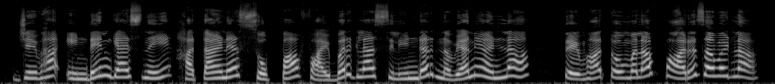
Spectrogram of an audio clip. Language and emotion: Marathi, happy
